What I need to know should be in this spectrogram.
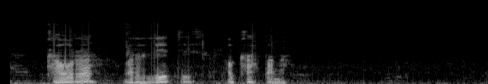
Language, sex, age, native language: Icelandic, male, 50-59, Icelandic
